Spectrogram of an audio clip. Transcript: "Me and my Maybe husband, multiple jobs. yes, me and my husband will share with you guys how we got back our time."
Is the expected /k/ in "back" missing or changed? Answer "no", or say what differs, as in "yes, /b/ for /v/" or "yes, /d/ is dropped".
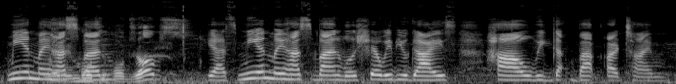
no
